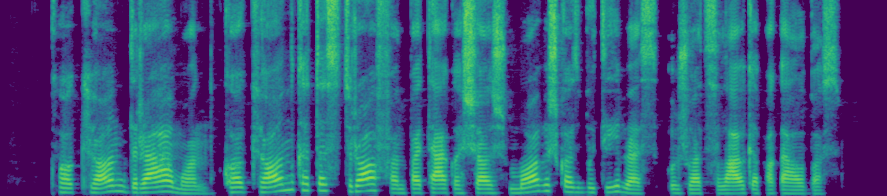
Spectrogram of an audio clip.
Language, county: Lithuanian, Kaunas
